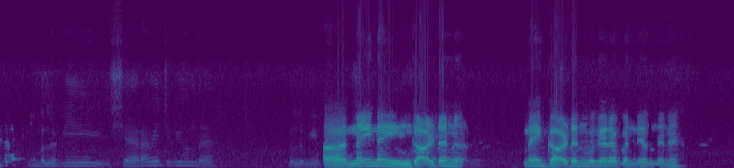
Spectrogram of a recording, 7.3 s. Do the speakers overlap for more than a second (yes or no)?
yes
